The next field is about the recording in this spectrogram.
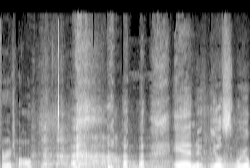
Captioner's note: audience laughs; laughs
